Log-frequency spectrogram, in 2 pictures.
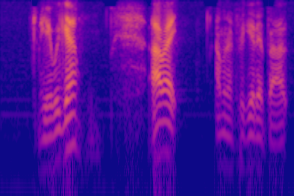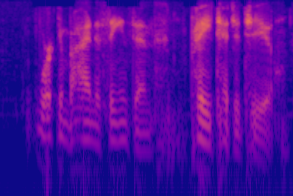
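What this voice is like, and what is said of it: Usual voice. Nothing is said of it.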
